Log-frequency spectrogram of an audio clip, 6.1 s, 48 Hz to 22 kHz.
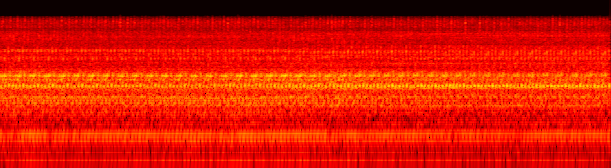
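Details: Renault F4R engine at idle: steady idle with faint, loosely regular tapping about three per second over the engine hum; source not identified. Abnormal engine noise at idle.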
